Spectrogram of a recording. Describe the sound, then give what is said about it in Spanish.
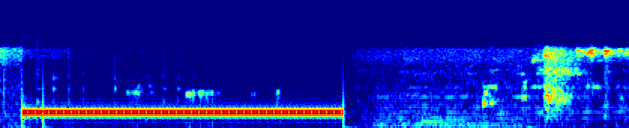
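A telephone dial tone sounds while a call is being placed: a loud, steady single-pitch hum held for a little over two seconds, cut off abruptly by a click and followed by faint background noise. “A ver, ahí se está marcando, no hagas ruido, por favor.”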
